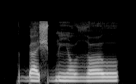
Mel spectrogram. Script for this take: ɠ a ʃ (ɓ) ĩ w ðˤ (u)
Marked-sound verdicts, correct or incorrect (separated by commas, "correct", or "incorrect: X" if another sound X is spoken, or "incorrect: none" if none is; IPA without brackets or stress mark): correct, incorrect: o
